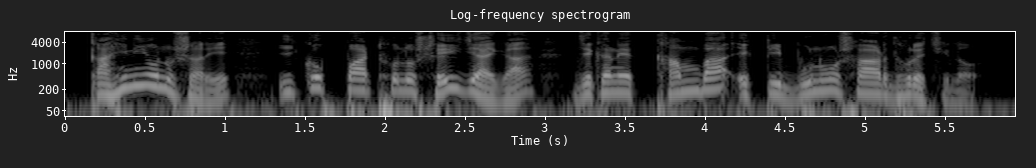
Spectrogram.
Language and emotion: Bengali, neutral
